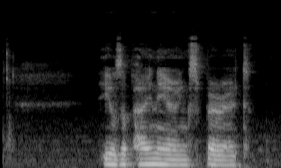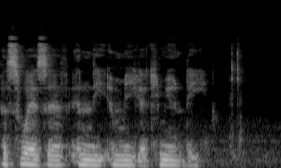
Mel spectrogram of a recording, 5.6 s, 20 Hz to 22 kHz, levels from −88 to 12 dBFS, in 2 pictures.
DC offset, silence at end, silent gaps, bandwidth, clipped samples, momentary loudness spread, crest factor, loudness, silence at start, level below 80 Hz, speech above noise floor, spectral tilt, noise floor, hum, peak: under 0.1%; 0.8 s; none; 9 kHz; under 0.1%; 13 LU; 18 dB; -23 LUFS; 1 s; -56 dBFS; 36 dB; -7 dB/octave; -58 dBFS; none; -6 dBFS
